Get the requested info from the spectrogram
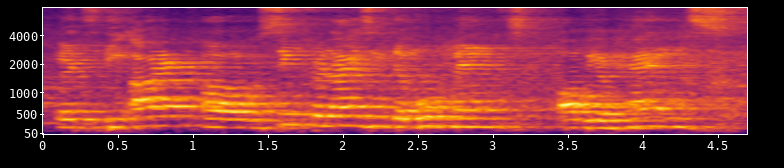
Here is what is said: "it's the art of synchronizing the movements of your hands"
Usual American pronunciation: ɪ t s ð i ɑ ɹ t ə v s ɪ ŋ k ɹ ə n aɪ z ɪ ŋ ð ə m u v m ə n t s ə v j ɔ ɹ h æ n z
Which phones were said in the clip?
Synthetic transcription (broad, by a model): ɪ t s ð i ɑ ɹ t ə v s ɪ ŋ k ɹ ə n aɪ z ɪ ŋ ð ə m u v m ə n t ə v j ɔ ɹ h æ n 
